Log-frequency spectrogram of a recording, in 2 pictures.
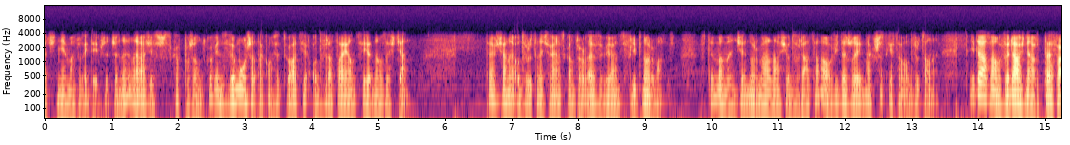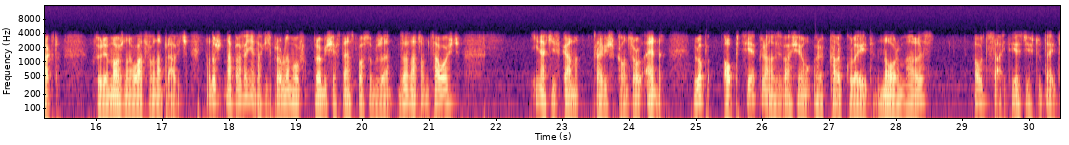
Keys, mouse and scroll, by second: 3.9 right click, 4.4 right click, 4.6 shift+right click, 5.3 shift+right click, 10.3 middle click, 11.1 middle click, 13.5 Tab, 13.8 middle click, 16.7 scroll down 2, 17.3 shift+middle click, 18.7 Tab, 19.4 a, 21.9 middle click, 26.2-29.6 scroll down 2, 29.6-30.4 scroll up 1.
